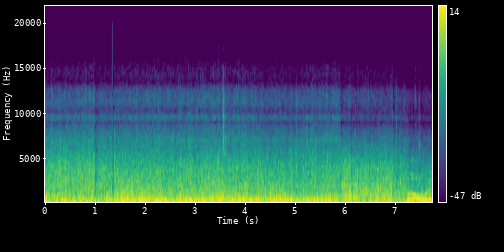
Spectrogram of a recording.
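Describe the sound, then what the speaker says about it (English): Heavy thunderstorm rain beats on a camping tarp in a steady, loud, dense patter that runs without a break the whole time. "Storm's coming in."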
